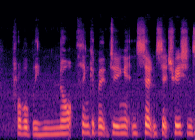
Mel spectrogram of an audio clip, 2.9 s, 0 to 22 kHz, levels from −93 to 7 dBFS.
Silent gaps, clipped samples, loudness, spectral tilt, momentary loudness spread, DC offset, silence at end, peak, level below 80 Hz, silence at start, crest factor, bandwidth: none; under 0.1%; -23 LUFS; -3 dB/octave; 7 LU; under 0.1%; 0 s; -6 dBFS; -74 dBFS; 0.2 s; 18 dB; 11.5 kHz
